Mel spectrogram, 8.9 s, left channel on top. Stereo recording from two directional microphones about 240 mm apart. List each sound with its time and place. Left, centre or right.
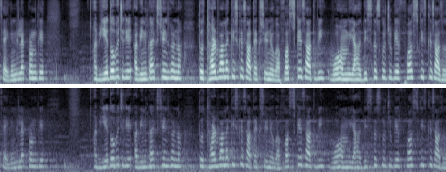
0.0 s a woman's voice: left
1.9 s a woman's voice: left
